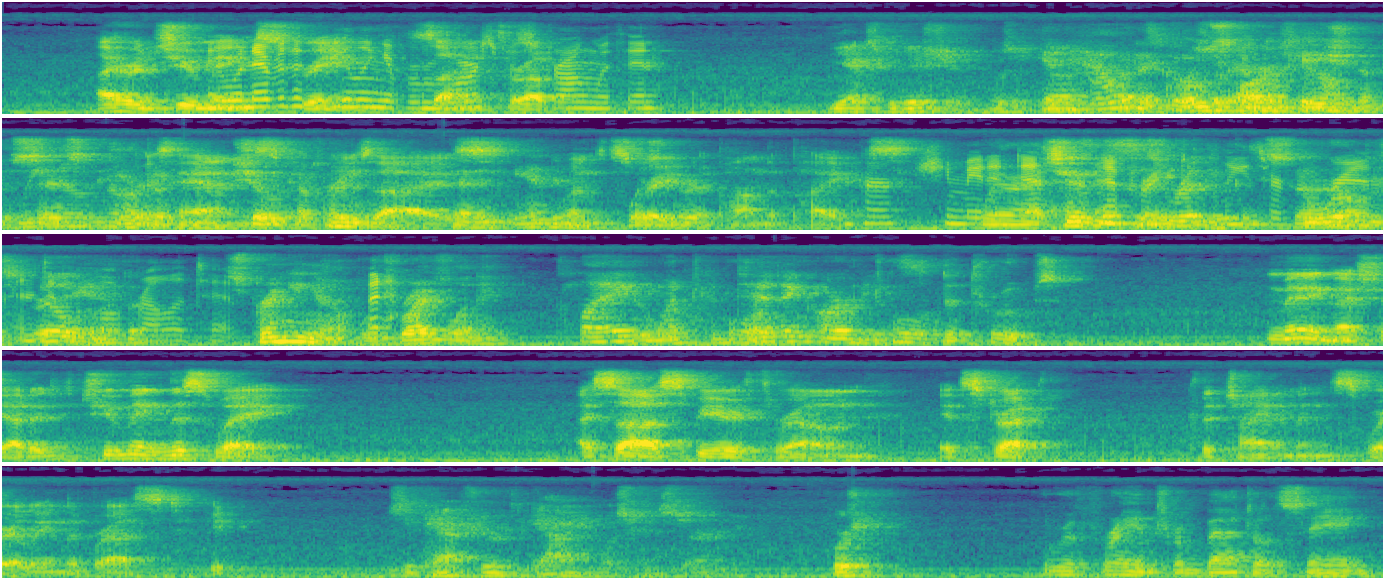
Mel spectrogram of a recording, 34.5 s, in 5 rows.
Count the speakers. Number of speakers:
6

